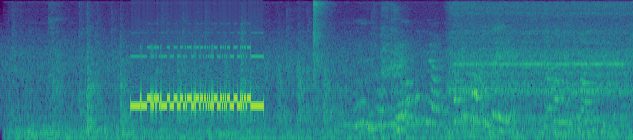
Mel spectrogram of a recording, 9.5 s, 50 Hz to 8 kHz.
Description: RTTY (75 baud, 170 Hz shift), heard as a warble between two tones, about 860 Hz centre, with the noise of a cafe. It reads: MONTE FORMOSO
